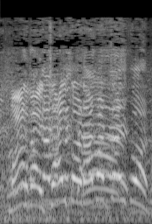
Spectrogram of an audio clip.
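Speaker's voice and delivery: high, strained fan yell; yelling encouragement. Real, not acted. Spectator urging a shot.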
